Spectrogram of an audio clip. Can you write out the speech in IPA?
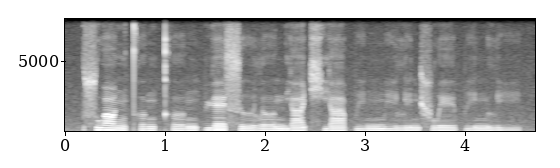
swɑ˥˨ŋt̪ʰɤ˩ŋ kʰɤ˨˩ŋ pɥɛ˦sɹ̩˨˩ lɤ˦n̪jä˨˩t͡ɕʰjä˦ pi˨˦ŋmi˥˨li˩n ʂwe˨˦ɪ̯pi˨˦n li˨˩

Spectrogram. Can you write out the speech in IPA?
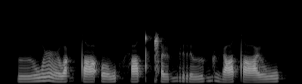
ɯː˩˥w ʕu˩˥ɡtˤɑ˩˥ʔo˩˥w he˩˥tˤǁø˩˥ɡrɯː˩˥ɡ ɦø˩˥tˤøː˩˥w

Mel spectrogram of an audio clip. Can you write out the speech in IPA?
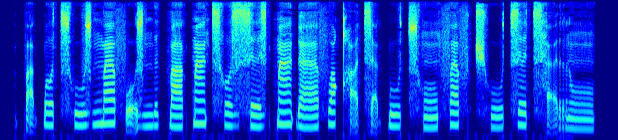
pa̰k͡pɤt͡sʰuz ŋ͡mæfo̰z ŋek͡pa k͡pæ̃t͡sʰɤzsez k͡pæ̃ɗæ foqʰḛt͡sæ̰k͡pu t͡sʰõ fæft͡ʃʰu t͡set͡sʰæ̰rõ

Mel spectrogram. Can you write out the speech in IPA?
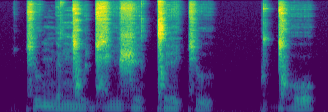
cɯŋɛŋ͡ǀu d͡ʑiʒe ǀecɯ | ɡ͡ǀo

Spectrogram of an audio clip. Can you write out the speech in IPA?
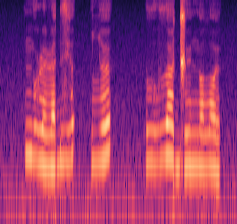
n̪ṳɭe ɭɛɡzʲə̤ | ʎø | ðṳ ðœ d͡ʒyn̪ylˠy

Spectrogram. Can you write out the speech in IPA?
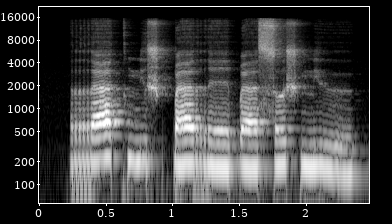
ræk mʲuʃk͡pær e ɓæsɵʃ mʲʉ

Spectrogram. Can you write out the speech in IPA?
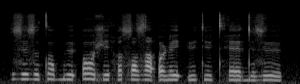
zʏzʊt̪ɔbʏ ʔɔ ʃehysˤʏ zˤɛʔɔɳe ʔy t̪yt̪ʰɛ dʏzʏ

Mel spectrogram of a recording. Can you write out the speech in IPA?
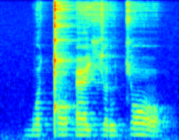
bʌǃɔʔæ çʌɾucɔ

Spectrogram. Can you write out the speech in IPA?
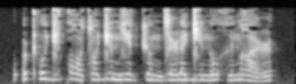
ʔo˧˥ʈʰo˧˥˧d͡ʑɔ˧˥k ʁo˧˩˧t͡sɔ˧˥d͡ʑɔ˥˧nʑɛ˥˧ɡ t͡ʃo˧˩nd͡zɛ˧˥ɭɾɛ˩˥ d͡ʑɨ˧˩no˧˥˧xɨ˩˥n ʁɜ˧˩˧ɭ

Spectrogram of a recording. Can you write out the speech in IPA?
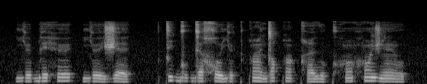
jø˧be˥˧hø˥ | jø˧˩ɪ̯ʒɛ˧˩ | ti˥˧ɡu˩˧ɡɛ˧ χu˧jø˧˩kqẽ˥˧ dɔ˥qẽ˧ qʰi˩˧ðu˩˧khɔ̃˥ hɔ̃˥ ʒɛ̃˥˧ʊ̯

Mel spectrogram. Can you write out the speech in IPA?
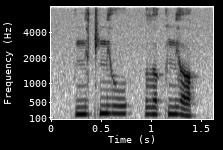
mʲucmʲu | ðɵkmʲʌ

